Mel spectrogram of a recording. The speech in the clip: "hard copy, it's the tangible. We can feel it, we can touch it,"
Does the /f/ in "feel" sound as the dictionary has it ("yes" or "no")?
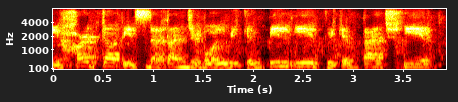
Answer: no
